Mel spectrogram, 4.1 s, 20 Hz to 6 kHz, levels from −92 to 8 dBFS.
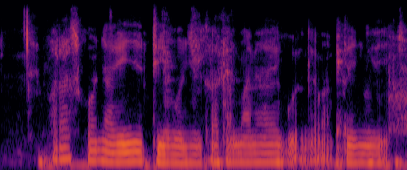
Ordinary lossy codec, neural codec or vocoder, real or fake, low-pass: Opus, 24 kbps; codec, 16 kHz, 8 kbps, FreqCodec, larger model; fake; 5.4 kHz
